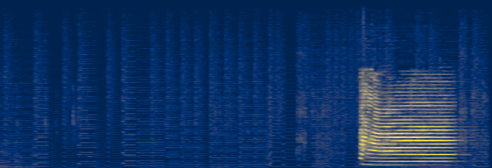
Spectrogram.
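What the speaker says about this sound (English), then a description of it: "Isn't there an air horn button?" A loud, sustained blast from an air horn sound effect inside a Shrek game, lasting over a second after a stretch of bouncy game music.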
